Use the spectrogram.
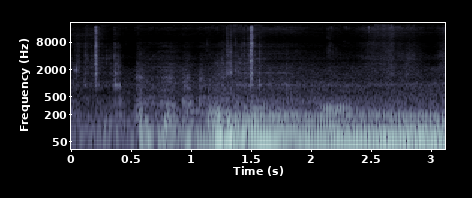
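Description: A car engine cranks and catches after a few clicks and rattles, then settles into a steady low rumble up close.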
